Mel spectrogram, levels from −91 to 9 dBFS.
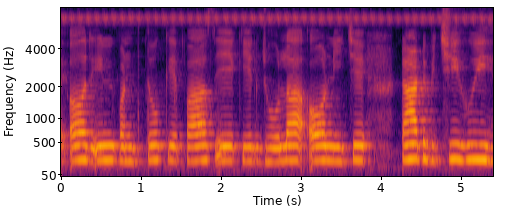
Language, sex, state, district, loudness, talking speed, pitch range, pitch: Hindi, female, Uttar Pradesh, Lalitpur, -18 LUFS, 155 wpm, 215-225 Hz, 220 Hz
